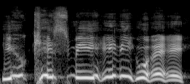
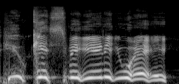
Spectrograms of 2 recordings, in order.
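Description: First: High, slow girlish mimic, laughing; mocking girl voice. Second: Mocking girl voice. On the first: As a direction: mimic her, giggling. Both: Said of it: "She says".

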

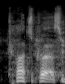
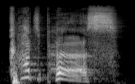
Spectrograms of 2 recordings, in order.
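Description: First: Said in the usual way. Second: High, punched-out "cut purse"; hammed-up insult. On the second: Envoy insulting the prince, hammed-up disdain. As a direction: deliver it high as a grand punchline.

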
